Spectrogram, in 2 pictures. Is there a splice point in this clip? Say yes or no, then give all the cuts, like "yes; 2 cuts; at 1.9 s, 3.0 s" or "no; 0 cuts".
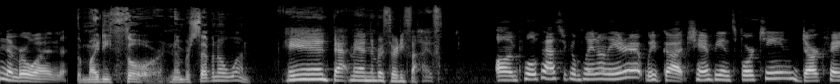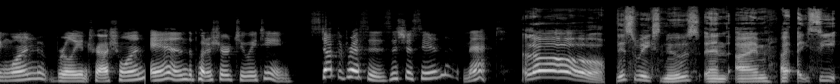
yes; 2 cuts; at 9.8 s, 13.0 s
